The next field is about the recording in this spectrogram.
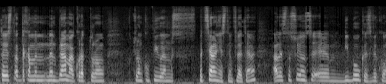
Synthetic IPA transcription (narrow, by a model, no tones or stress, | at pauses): t̪ɔjɛst̪ːat̪ːakamɛːɛmbɾamaːkuɾat̪̚k̚t̪uɾɔ̃w̃ | kt̪uɾɔ̃w̃kupʲiwɛms | pɛt̪sʲjalɲɛst̪ɘmflɛt̪ɛm | ʔa̰lɛst̪ɔsujɔnd̪sbʲibuwkɛzvɘkwɔ̃w̃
